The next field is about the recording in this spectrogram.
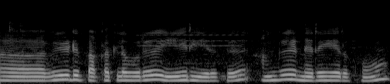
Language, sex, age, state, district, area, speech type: Tamil, female, 30-45, Tamil Nadu, Chennai, urban, spontaneous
